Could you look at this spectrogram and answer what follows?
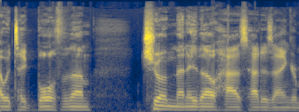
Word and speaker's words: Tchouaméni: Alonso is a big admirer of, I say, Tchouaméni. That's how I pronounce it.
